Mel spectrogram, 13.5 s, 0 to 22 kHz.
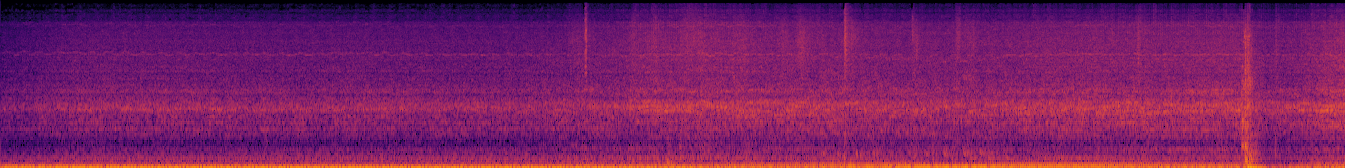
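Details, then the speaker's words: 2008 Mercedes CLK550 salvage car, first run after water was drained from the engine (gunk in cylinders, oil needs changing): loud uneven running with irregular shake, no knocking; rough running, possibly misfiring, suspected from residual water. "it's not even misfiring or maybe it is i don't know hard to say oh oh now it's shaking badly"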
